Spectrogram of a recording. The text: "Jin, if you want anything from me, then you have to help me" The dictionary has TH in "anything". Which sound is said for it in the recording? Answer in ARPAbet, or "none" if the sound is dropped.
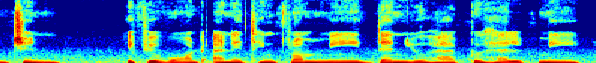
T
